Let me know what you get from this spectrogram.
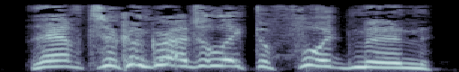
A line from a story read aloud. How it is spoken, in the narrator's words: he roared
